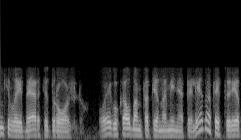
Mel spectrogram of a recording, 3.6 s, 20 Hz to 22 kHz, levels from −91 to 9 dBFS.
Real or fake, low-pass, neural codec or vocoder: real; 3.6 kHz; none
